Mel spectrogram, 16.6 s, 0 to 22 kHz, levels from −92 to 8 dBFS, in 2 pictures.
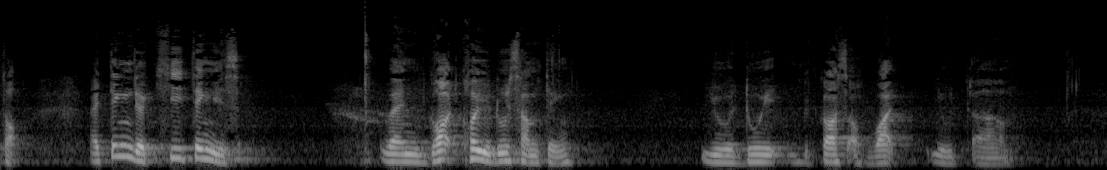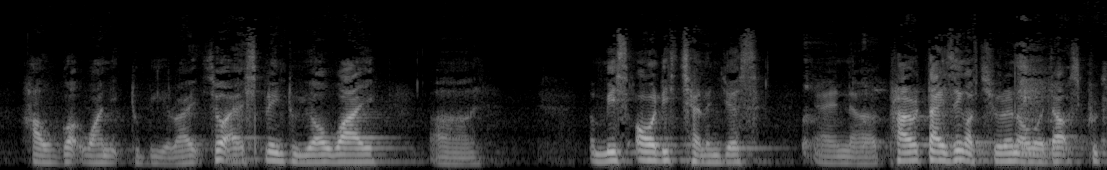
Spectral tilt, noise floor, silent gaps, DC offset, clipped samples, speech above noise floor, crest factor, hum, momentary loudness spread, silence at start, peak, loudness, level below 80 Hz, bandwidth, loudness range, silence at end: -6 dB/octave; -73 dBFS; none; under 0.1%; under 0.1%; 39 dB; 24 dB; none; 19 LU; 0 s; -12 dBFS; -34 LUFS; -80 dBFS; 16 kHz; 8 LU; 0 s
